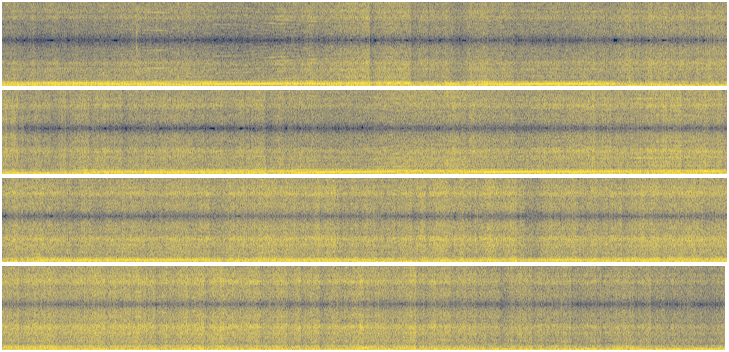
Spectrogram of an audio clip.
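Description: Car engine heard from inside the cabin while lapping a race track, its pitch climbing under acceleration and dropping sharply twice as the driver shifts or lifts, then holding nearly steady for several seconds before falling away. Steady road and tyre noise runs underneath.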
